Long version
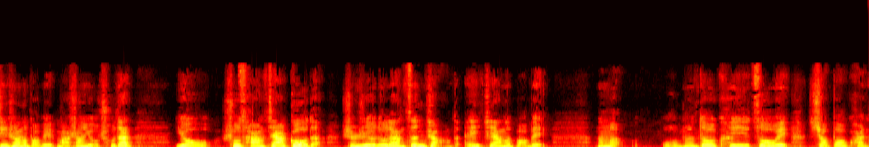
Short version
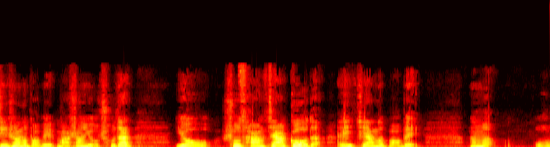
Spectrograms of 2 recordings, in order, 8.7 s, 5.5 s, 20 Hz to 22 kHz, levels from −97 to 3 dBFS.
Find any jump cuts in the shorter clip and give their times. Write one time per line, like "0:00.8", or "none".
0:03.3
